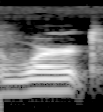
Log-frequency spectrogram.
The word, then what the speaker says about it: wort: wort all over you wo RT supposedly pronounced worked but there's no way in how I'm gonna be sayin work work work so and then you're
